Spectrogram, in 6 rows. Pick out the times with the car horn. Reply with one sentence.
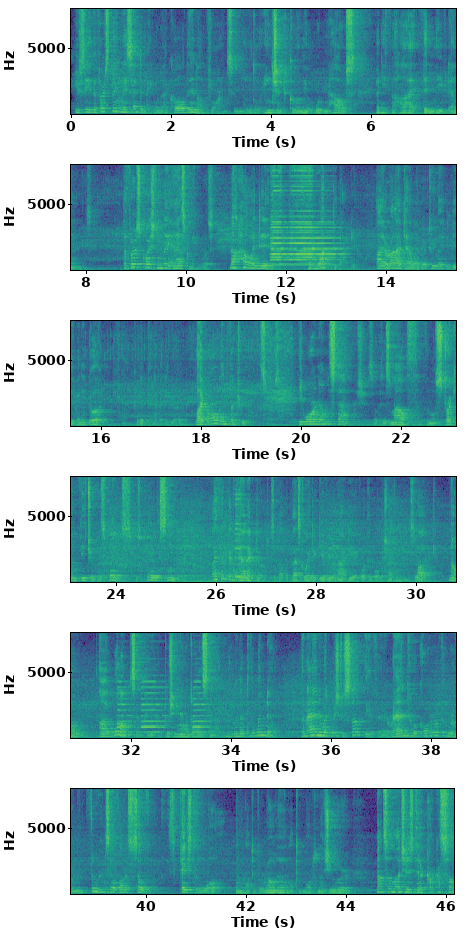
You can hear the car horn from 11.7 to 13.1 s, from 25.4 to 26.6 s and from 31.7 to 33.5 s.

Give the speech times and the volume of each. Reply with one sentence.
The speech can be heard from 0.1 to 8.1 s, at a steady volume; and from 8.7 to 46.1 s, at a steady volume.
